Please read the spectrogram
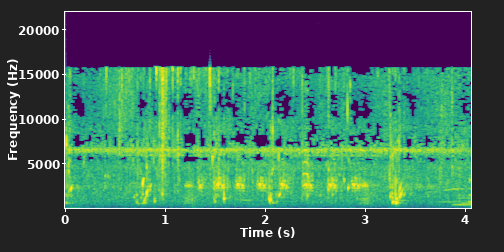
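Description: Shallow stream water splashing and sloshing in short irregular bursts as a macaque wades through it, with the loudest splash a little after three seconds in. A faint steady high tone runs underneath.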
